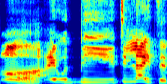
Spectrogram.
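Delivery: very slow, high, drawn-out cartoonish Italian accent. Retelling what Philippe said when invited to a party, imitating Philippe's Italian accent. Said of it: "guy's accent is Italian. He sounds like a fucking Super Mario brother".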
